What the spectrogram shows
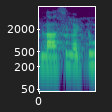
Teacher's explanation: जो ला से लड्डू होता है वो पार्श्विक ध्वनि के अंतर्गत आता है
